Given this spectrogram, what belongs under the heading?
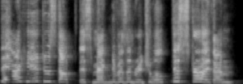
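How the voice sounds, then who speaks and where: This put-on character voice is shrill with an extremely high pitch. It goes at a moderate pace. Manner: menacing, commanding.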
